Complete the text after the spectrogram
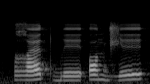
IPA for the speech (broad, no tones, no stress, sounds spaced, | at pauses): ʁ æ t b e ʔ ɒ n d͡ʒ e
